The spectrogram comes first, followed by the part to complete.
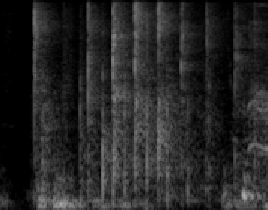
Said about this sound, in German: Also die haben jetzt so die Unterarme aneinander gehalten, also so als ob man sich die Hände schüttelt, aber dann ein bisschen weiter nach vorne rutscht und sich dann auf den Unterarm klopft. Wie so ein Fischschwanz. Und dann klingt das so.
